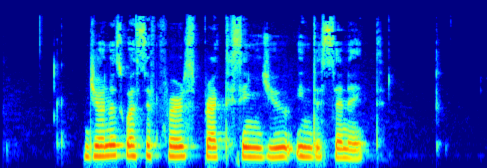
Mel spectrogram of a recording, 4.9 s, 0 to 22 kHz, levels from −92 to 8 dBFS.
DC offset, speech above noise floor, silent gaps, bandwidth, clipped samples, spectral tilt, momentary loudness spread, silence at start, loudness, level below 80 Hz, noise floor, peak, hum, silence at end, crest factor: under 0.1%; 43 dB; none; 16 kHz; under 0.1%; -5 dB/octave; 7 LU; 0.85 s; -17 LUFS; -68 dBFS; -60 dBFS; -2 dBFS; none; 1.2 s; 16 dB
